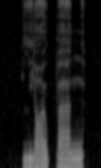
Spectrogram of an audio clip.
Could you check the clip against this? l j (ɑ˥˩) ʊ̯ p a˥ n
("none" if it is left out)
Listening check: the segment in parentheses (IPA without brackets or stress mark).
ɑ˧˥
